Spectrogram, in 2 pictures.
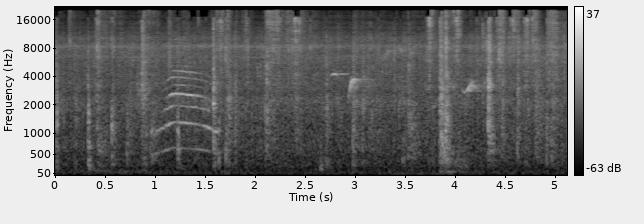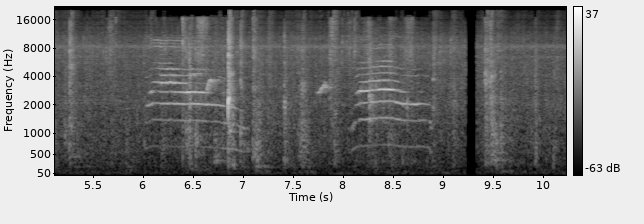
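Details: Cat meowing for food: soft, quiet meows, a short one near the start and two clearer ones later, over a background of clicks, taps and faint room noise.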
